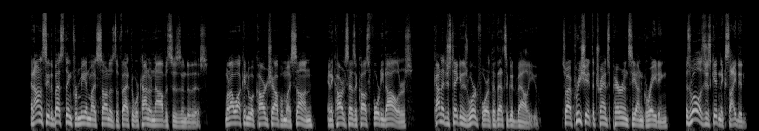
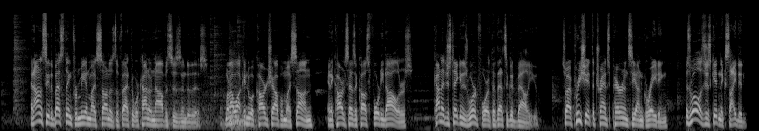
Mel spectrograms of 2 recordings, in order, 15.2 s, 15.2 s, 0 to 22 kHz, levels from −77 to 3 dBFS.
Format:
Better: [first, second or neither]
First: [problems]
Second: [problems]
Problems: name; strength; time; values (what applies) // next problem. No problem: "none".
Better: first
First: none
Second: household noises; noticeable; throughout; 15 dB below the speech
